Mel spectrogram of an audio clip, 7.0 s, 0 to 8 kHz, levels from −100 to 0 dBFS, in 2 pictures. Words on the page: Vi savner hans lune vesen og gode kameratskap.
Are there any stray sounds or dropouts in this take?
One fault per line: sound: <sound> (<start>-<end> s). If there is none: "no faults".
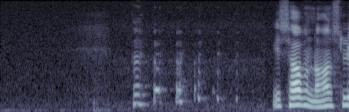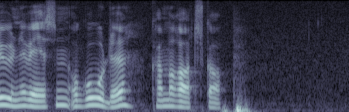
sound: laugh (1.3-2.4 s)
